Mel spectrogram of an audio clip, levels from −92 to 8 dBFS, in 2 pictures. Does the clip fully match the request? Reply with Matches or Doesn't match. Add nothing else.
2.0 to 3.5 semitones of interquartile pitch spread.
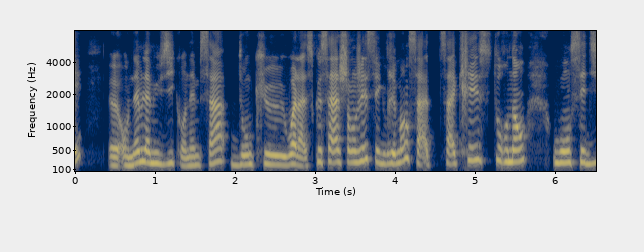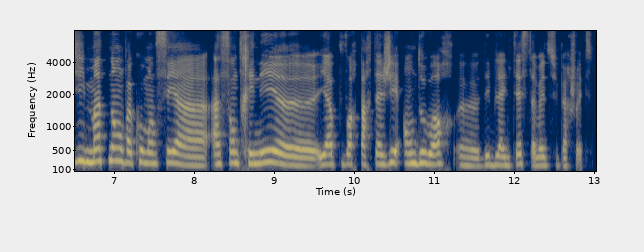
Doesn't match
